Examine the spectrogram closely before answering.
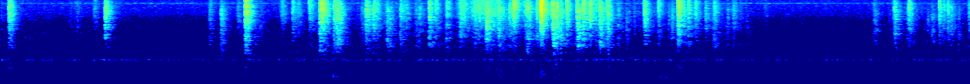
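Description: A mascara brush brushes softly against eyelashes.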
